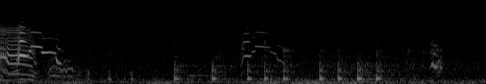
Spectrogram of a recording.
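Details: Beach gulls being fed at Brean Sands, Somerset, England, in April; a loud cluster of squealing cries opens, then softer short clipped notes repeat while surf murmurs underneath.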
